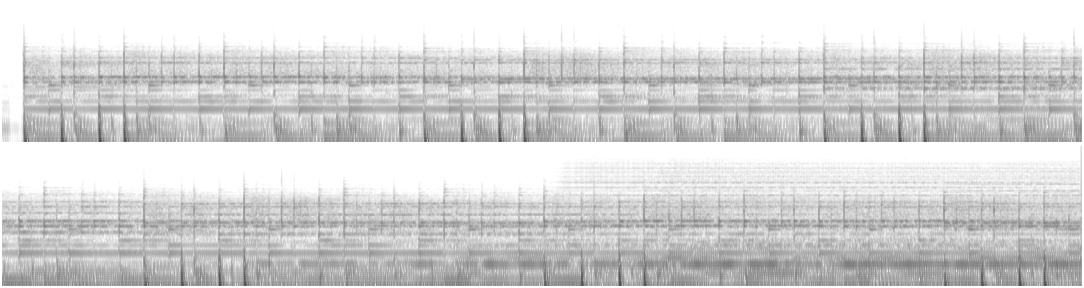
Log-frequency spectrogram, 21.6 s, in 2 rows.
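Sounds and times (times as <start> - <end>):
bass: 0.0 - 21.5
drums: 0.2 - 10.1, 12.2 - 13.7, 16.2 - 21.5
pads: 0.2 - 21.5.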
